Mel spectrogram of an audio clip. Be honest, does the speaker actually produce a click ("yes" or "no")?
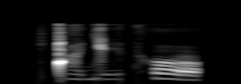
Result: yes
